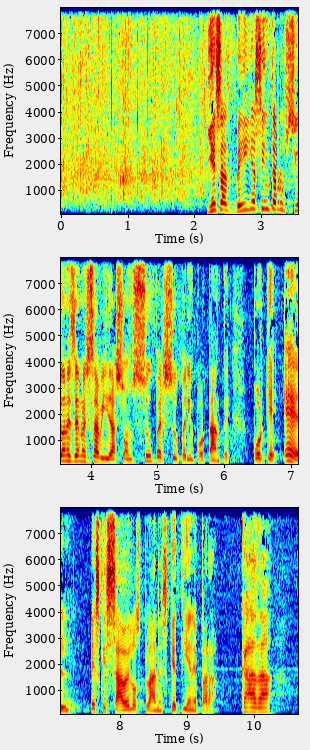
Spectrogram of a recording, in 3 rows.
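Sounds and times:
audience applause: 0.0s - 2.2s
speech: 2.2s - 10.4s.

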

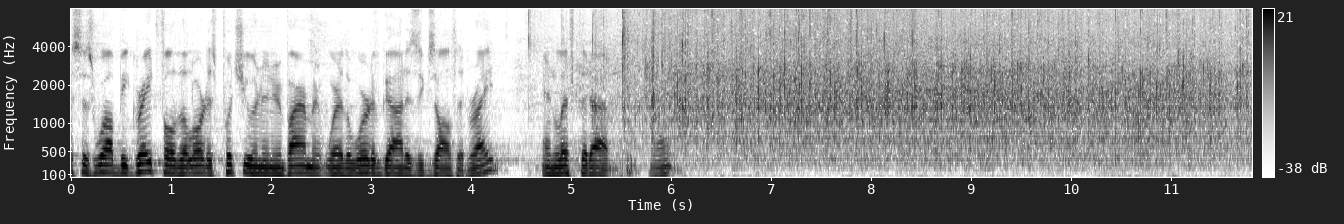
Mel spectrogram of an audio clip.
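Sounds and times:
speech: 0.0s - 6.2s
audience applause: 4.9s - 11.8s.

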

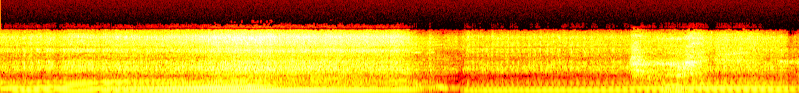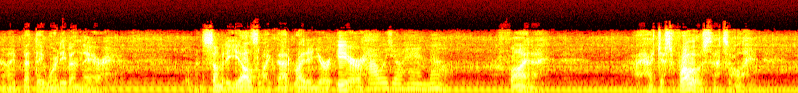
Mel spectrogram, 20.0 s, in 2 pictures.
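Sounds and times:
car engine revving after shifting into drive: 0.0s - 19.9s
speech: 10.4s - 11.5s, 12.5s - 15.7s, 16.4s - 16.8s, 18.1s - 19.5s.

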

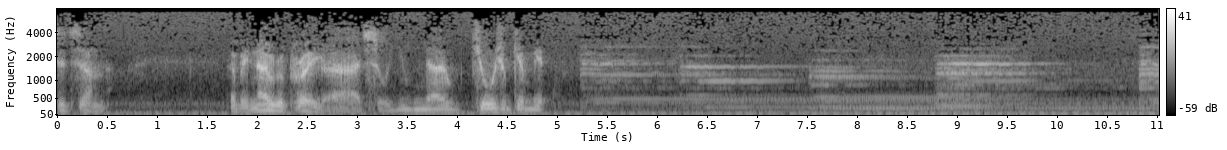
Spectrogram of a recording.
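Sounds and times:
speech: 0.0s - 0.6s, 1.7s - 5.0s
church bell striking seven o'clock: 5.2s - 11.0s.

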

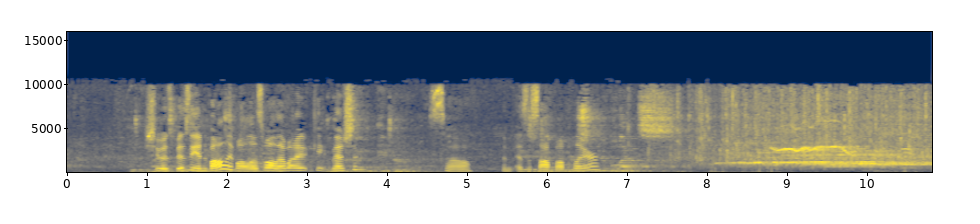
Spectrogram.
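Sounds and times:
speech: 0.8s - 7.4s
crowd applause in gym: 7.6s - 10.7s.

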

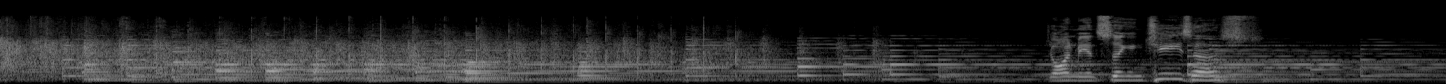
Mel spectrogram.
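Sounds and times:
audience applause welcoming a district superintendent to the stage: 0.0s - 9.0s
speech: 10.8s - 12.6s.

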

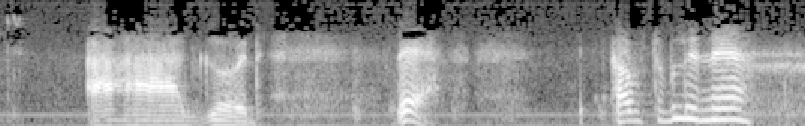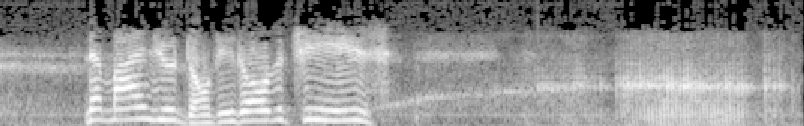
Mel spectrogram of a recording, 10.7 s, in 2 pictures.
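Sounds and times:
speech: 0.6s - 3.1s, 4.1s - 5.2s, 6.0s - 8.0s
loud roaring snoring: 8.7s - 10.7s.

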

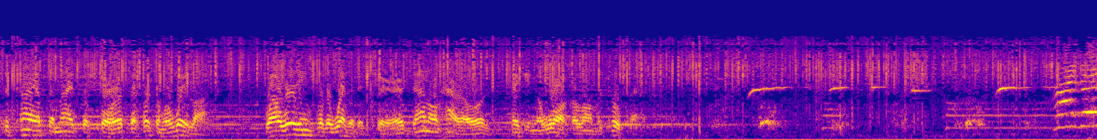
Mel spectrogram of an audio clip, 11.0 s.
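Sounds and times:
speech: 0.0s - 6.5s
clattering hissy noise: 0.0s - 10.9s
person whistling a light broken tune: 7.4s - 10.4s.

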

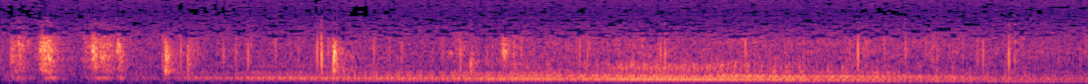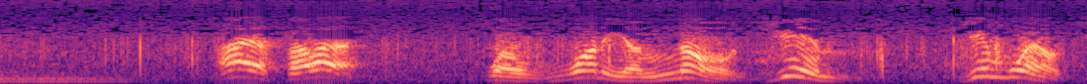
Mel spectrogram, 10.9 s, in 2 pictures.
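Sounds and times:
tires crunching and rattling on rough dirt road: 0.0s - 10.8s
car engine droning on a dusty road: 0.4s - 6.4s
speech: 6.7s - 7.3s, 7.9s - 10.8s.

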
